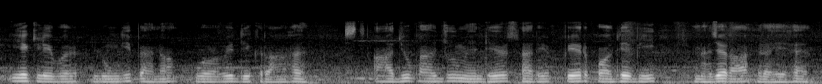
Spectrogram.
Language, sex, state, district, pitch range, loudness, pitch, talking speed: Hindi, male, Bihar, Muzaffarpur, 125-140 Hz, -22 LUFS, 130 Hz, 140 wpm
